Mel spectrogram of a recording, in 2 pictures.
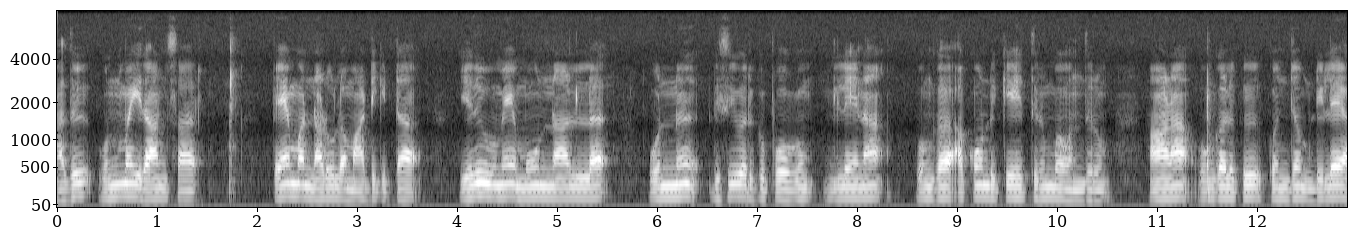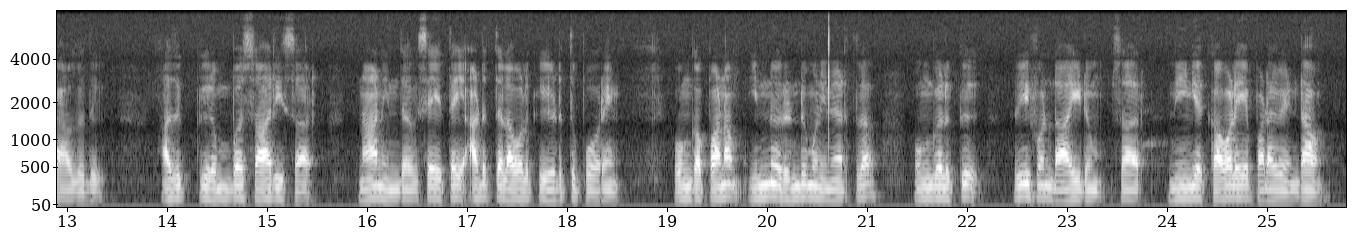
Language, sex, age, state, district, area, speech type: Tamil, male, 30-45, Tamil Nadu, Madurai, urban, read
